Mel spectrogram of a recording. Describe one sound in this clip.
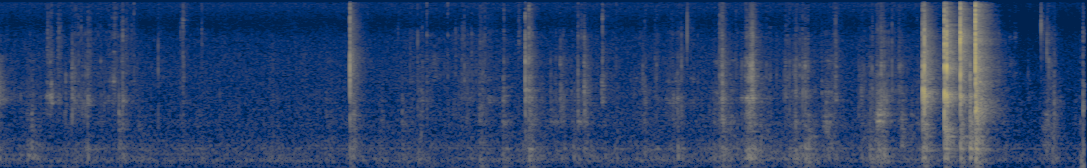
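Hands click and tap on the plastic parts of a small robot.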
